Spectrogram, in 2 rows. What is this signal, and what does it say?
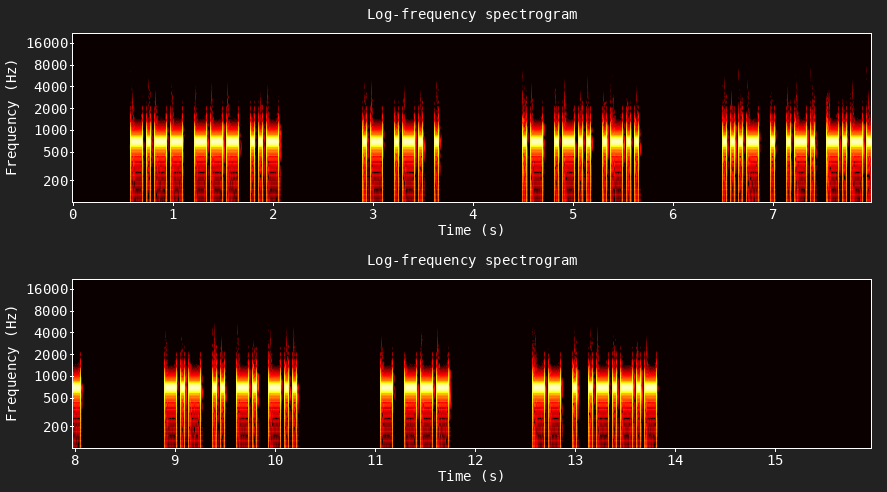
Morse code, heard as a keyed tone, about 32 wpm, 700 Hz. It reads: YOU ARE ALL VERY KIND TO ME.
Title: 3x Word-Spacing - Sentences from Top 200 Words - 30wpm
